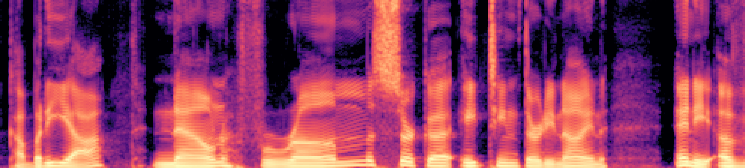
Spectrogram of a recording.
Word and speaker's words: cabrilla: Next, we have cabrilla, cabrilla, C-A-B-R-I-L-L-A, similar to caballero with the double L. It's a yuh sound, cabrilla, noun from circa 1839.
